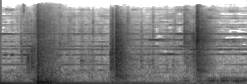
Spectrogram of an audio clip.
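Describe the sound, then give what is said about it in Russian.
A kitchen door is locked with three sharp clunks spaced about a second apart, the first heavier with a low thump, over a faint steady hum. No one speaks. “Позже она запирает дверь на кухне.”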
